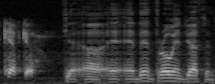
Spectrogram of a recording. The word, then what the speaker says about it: Koepka: I tell you what, with him and Copa, Brooks Koepka, however you pronounce his name. It's Koepka.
